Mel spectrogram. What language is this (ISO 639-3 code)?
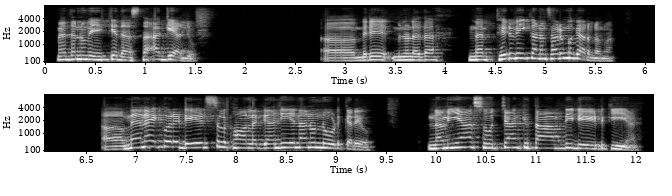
pan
